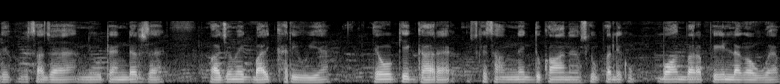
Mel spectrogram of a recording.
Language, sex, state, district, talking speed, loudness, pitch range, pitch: Hindi, male, Madhya Pradesh, Katni, 245 wpm, -19 LUFS, 110-120 Hz, 115 Hz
